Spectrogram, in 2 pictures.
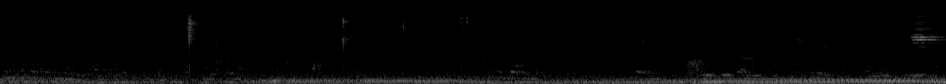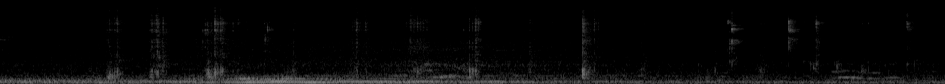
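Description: A woman chews food loudly and wetly close to a microphone.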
